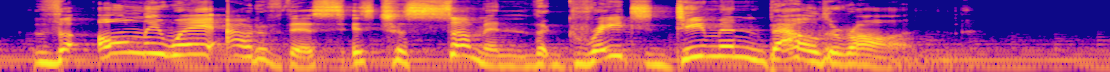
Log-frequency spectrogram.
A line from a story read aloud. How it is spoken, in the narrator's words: They loudly proclaimed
